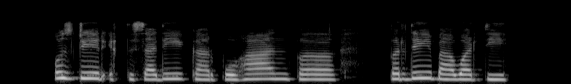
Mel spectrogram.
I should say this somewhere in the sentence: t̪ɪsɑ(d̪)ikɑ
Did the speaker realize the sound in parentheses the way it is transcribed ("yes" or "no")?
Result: yes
